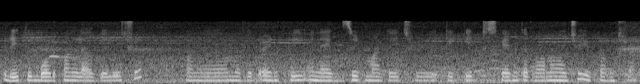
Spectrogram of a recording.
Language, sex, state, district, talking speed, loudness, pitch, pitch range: Gujarati, female, Gujarat, Gandhinagar, 170 wpm, -17 LUFS, 180 Hz, 180-190 Hz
